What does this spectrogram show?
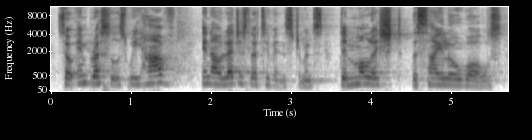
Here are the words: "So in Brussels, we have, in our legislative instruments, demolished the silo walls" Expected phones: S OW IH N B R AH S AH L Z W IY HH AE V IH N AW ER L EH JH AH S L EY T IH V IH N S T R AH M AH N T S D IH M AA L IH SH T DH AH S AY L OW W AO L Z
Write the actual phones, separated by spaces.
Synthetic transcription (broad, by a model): S OW IH N B R AH S AH L Z W IY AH V IH N AW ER L EH JH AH S L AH T IH V IH N S T R AH M AH N T S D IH M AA L IH SH DH AH S AY L OW W AO L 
